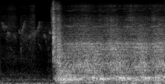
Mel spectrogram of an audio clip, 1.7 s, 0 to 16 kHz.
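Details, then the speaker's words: Massey Ferguson 40 tractor being woken up for mowing season, possible dead battery: starter churns steadily over a second but engine won't fire; owner suspects it's out of fuel, later thinks fuel valve wasn't opened far enough and it was over-choked. "yeah I'm gonna say it's out of fuel no it's not good that means I gotta go to a gas station"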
